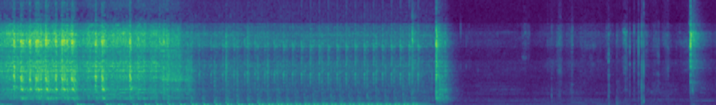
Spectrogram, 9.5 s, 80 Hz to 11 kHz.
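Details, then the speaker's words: 125Z motorcycle, cranking: rapid even pulses with an occasional sharp crack (tronido) as the starter engages, intermittent slow or failed starts; Bendix suspected. "como verán, de repente se alcanza a escuchar el tronido que hace."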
